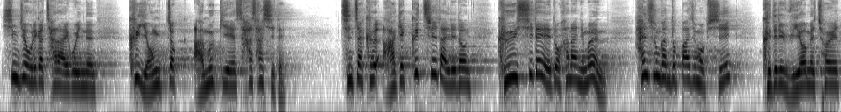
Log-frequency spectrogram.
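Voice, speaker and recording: A man preaching a sermon as a junior pastor, questioning his listeners and building to emphatic peaks. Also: on the high side. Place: church sanctuary. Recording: long church reverb.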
